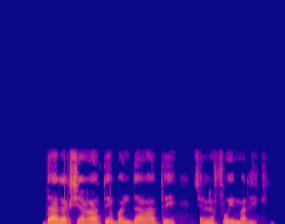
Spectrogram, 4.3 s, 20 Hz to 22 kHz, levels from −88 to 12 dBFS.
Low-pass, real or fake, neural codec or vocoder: 7.2 kHz; real; none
